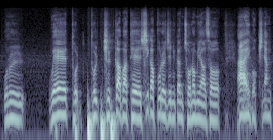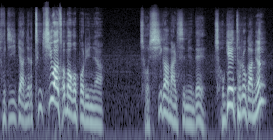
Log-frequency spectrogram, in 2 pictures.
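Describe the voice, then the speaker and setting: A man preaching a sermon in a church. He talks in loud, high bursts that drop to quiet, low lines. He also acts out the voices of believers and of God. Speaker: pastor.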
